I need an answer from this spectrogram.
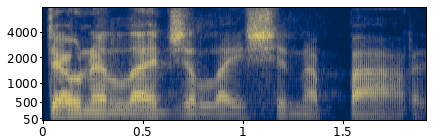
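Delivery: put-on Boston accent. Quoting the judge's instruction about speculation: imitating the judge's Boston accent. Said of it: "That Boston accent is heavy in this trial".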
